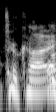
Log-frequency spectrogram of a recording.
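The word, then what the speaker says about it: Türkiye: How do you pronounce that? Turkey. Tai like tookai.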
